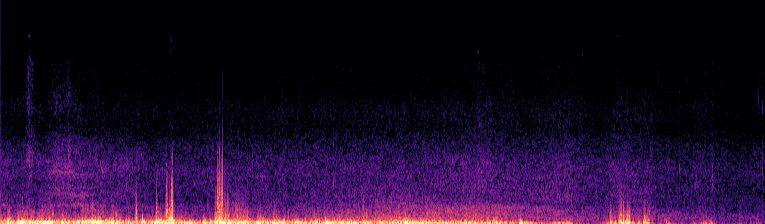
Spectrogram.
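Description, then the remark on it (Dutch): Heavy wind buffets the microphone outdoors, a constant low roaring rumble with sharp gusty pops and bursts, easing somewhat toward the end with a couple of brief thumps. “Volgens mij waait het echt onwijs hard.”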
